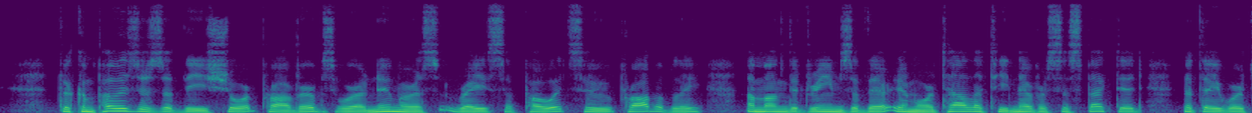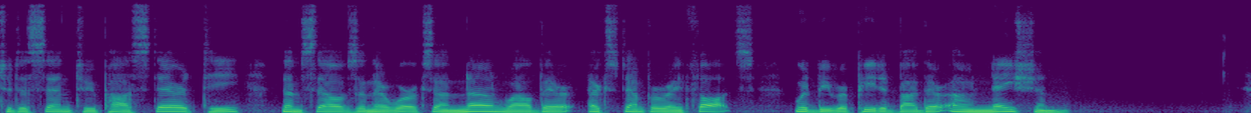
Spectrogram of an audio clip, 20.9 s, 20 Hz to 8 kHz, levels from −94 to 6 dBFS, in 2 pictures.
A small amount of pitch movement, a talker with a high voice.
No: narrow, 2.3 semitones; low, 125 Hz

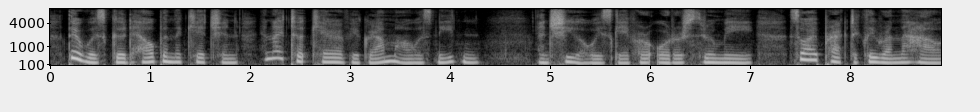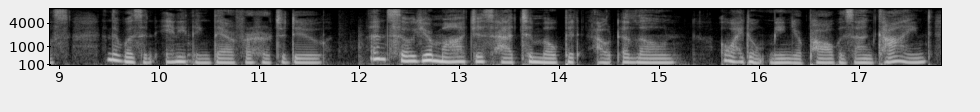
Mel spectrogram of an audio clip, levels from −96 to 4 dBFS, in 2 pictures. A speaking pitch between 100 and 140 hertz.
No: medium, 180 Hz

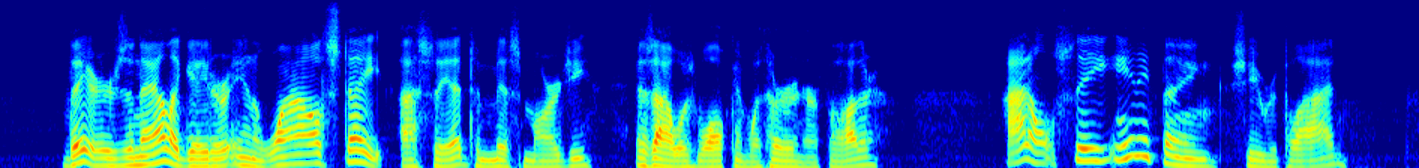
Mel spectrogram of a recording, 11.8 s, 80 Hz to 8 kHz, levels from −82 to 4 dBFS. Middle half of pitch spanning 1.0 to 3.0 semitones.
No: average, 5.0 semitones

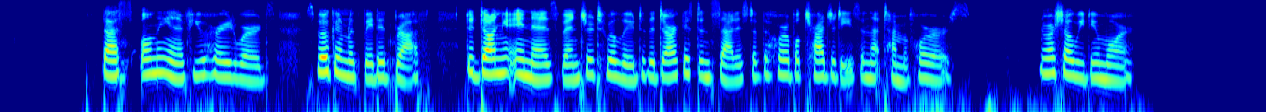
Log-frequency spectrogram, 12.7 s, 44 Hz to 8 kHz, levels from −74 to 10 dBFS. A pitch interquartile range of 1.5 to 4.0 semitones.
Yes: average, 3.1 semitones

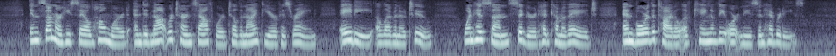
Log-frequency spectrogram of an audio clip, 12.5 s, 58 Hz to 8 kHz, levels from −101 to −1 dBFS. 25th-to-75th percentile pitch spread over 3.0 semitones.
Yes: average, 3.7 semitones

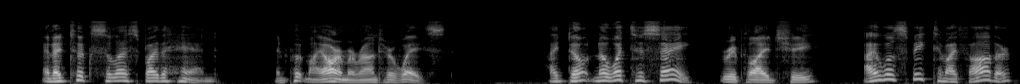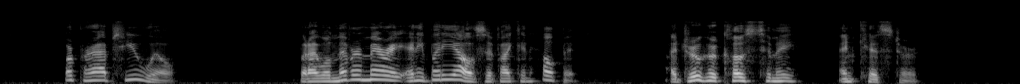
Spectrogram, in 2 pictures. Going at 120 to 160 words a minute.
Yes: average, 155 wpm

